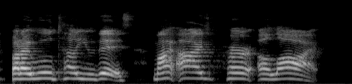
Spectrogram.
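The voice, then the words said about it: Raised, louder voice. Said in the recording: “Oh, I'm raising my voice.”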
